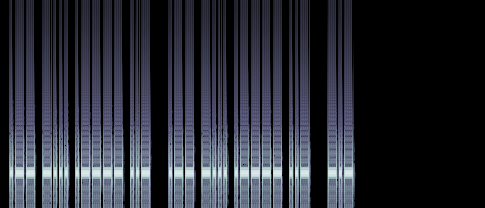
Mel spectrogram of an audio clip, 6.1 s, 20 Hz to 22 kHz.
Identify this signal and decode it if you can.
Morse code, heard as a keyed tone, about 34 wpm, 700 Hz. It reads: WB1U WB1U K
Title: Common QSO Phrases Encore 35wpm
